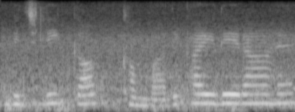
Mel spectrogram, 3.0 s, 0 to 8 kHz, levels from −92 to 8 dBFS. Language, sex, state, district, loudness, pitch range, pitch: Hindi, female, Punjab, Pathankot, -15 LUFS, 220-245 Hz, 240 Hz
